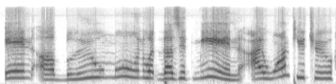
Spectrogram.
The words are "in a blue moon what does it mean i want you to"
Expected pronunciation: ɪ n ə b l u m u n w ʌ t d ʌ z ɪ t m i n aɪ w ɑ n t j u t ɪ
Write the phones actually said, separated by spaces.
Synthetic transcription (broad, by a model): ɪ n ə b l u m u n w ʌ t d ʌ z ɪ t m i n aɪ w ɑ n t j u t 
